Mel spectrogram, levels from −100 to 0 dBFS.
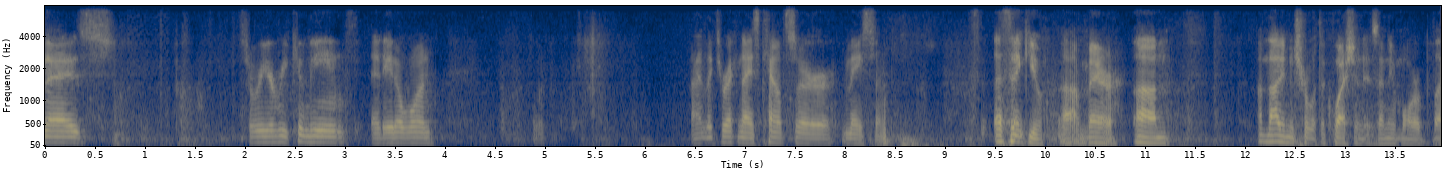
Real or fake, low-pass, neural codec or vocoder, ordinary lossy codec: fake; 7.2 kHz; codec, 16 kHz, 1.1 kbps, Voila-Tokenizer; Opus, 24 kbps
